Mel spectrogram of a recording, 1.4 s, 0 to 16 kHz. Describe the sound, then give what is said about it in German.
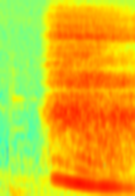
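A single deep, audible breath during a guided breathing exercise: a soft rush of air that swells and holds steady, with a faint voiced tone gliding gently downward. “Nimm 3 tiefe Atemzüge.”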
